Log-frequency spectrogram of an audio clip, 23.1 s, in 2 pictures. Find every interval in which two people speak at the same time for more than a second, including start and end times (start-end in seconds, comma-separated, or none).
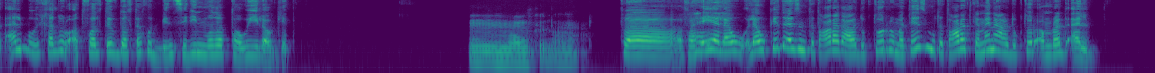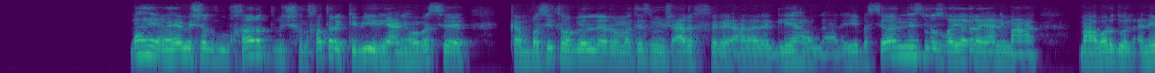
none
